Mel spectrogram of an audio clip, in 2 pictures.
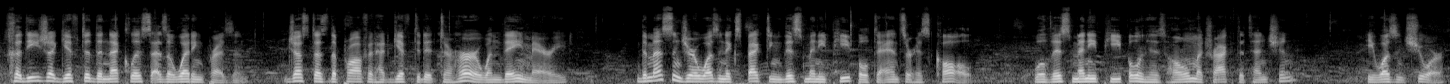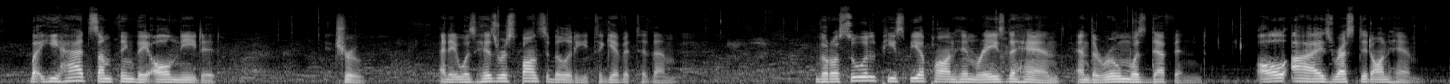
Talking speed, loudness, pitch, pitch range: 165 wpm, -16 LUFS, 125 Hz, 110-135 Hz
